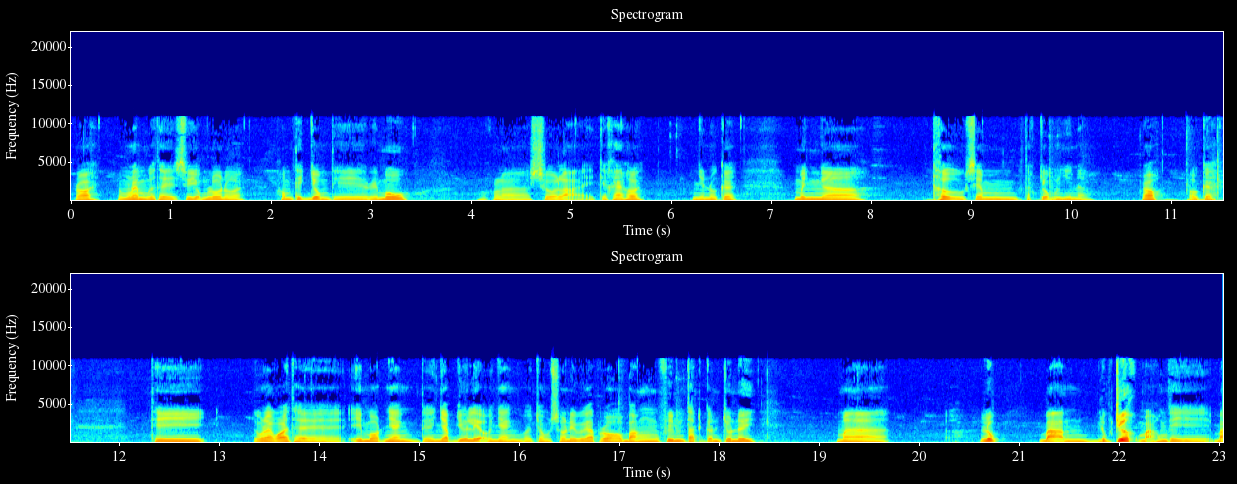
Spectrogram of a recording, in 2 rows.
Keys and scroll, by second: 9.8 ctrl+i, 17.6 ctrl+i.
